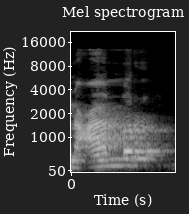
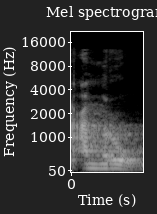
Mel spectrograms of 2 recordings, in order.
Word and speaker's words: Amr: bin Amr Bin al-as orang Melayu dia baca Abdullah bin Amru bolehlah Dia sepatutnya wau tu tak dibunyikan sebab dia nak bagi beza ejaan Umar dengan dengan Amr sebab ejaan dia sama maka wau tu tak dibaca sebab tu saya tengok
